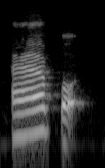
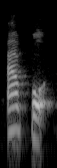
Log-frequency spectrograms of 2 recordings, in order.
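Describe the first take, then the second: First: The opening vowel is drawn out too long. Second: The opening vowel is kept short. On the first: The speaker calls it wrong. "Jadi harokat hamzahnya kepanjangan" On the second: The speaker calls it right. "harusnya satu harokat aja"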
